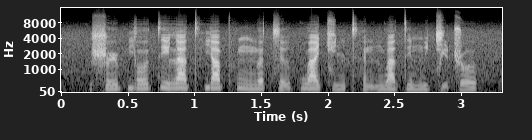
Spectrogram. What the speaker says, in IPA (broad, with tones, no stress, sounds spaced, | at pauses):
ʂ ɻ̩˧˥ p j o˧˥ ʊ̯ t̪ i˥˩ l ä˥ t̪ʰ j ä˥ pʰ ʊ˥˩ ŋ n̪ ɤ˧˥ t͡s ɹ̩˨˩ p w ä˥˩ t͡ɕ y˧˥ n t̪ʰ ə̰˨˩ n n̪ w ä˥ t̪ i˥˩ m i˧˥ t͡ɕ ḭ˨˩ ʈ͡ʂ o˦ ʊ̯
